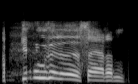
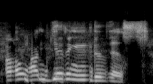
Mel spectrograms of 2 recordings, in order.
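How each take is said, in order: First: Higher, laughing as he repeats it; laughing insistence. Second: Insisting. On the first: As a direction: laugh it off while holding the floor. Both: Real, not acted. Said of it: "Calm down".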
